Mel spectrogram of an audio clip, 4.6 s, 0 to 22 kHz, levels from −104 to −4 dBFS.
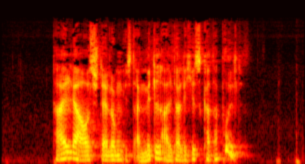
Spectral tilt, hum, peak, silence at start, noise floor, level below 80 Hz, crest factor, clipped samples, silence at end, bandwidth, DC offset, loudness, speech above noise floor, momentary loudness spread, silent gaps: -4 dB/octave; none; -8 dBFS; 0.8 s; -75 dBFS; -58 dBFS; 22 dB; under 0.1%; 0.1 s; 13.5 kHz; under 0.1%; -29 LUFS; 46 dB; 9 LU; none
